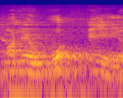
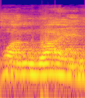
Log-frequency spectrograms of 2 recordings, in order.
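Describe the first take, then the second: First: It is read as one Hawaiian-style word. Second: It is said as two plain English words. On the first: It is taken as a local place name. The speaker calls it wrong. "I have no problem saying Onewate like that" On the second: It is a traffic sign for one direction. The speaker calls it right. "mate, it's one way. They're American. They speak English"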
